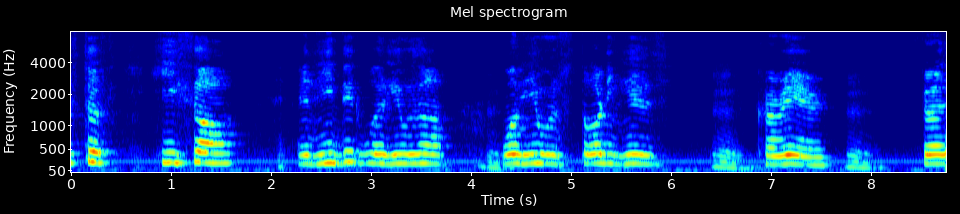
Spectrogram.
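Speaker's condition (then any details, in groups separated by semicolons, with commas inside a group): Cerebral palsy; with developmental delay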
